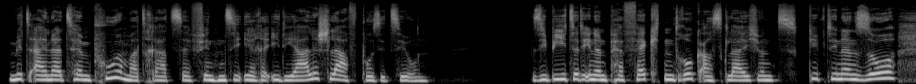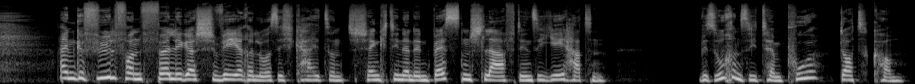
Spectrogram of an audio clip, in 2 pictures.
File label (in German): Matratze, Hörfunkspot; TEMPUR; Hörfunkspot "TEMPUR" (zu Demozwecken aufgenommen), 2013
